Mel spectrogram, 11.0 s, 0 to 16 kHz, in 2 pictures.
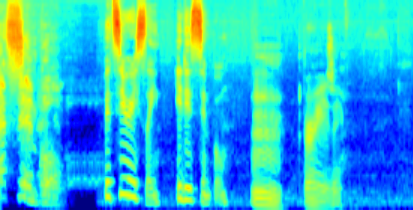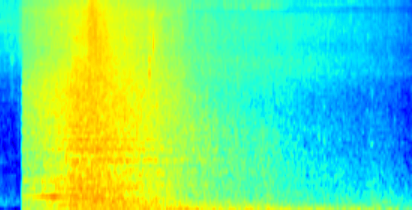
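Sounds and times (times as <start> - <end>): loud rushing rumbling noise: 5.8 - 11.0.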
